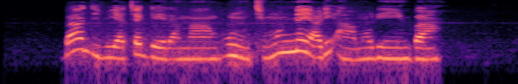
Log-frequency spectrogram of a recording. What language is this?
Ganda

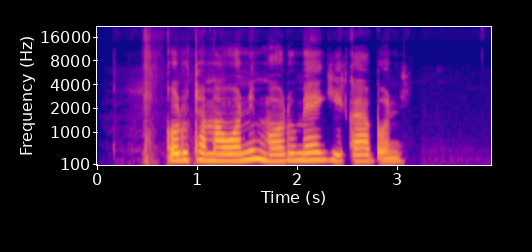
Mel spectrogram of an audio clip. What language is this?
Kikuyu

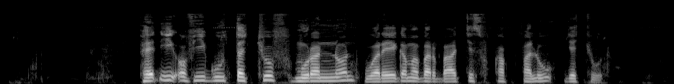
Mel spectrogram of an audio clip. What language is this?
Oromo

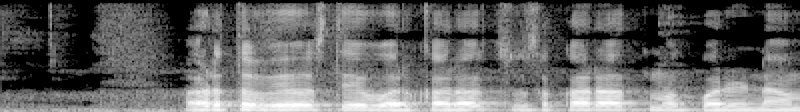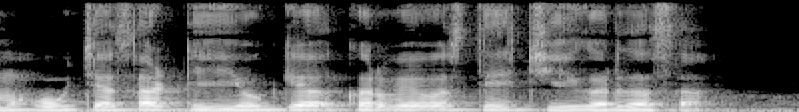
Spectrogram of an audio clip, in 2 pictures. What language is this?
Marathi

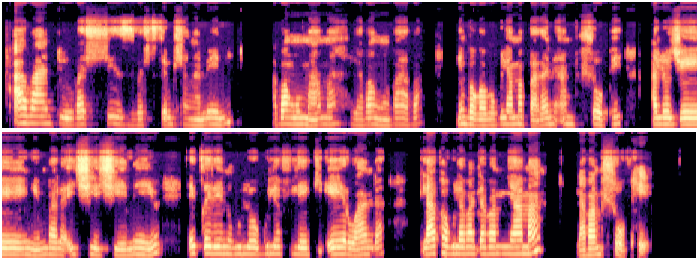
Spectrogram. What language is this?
North Ndebele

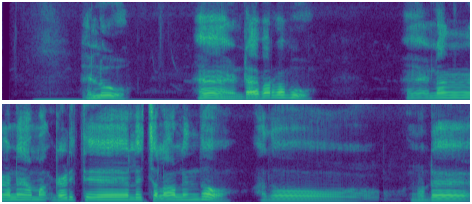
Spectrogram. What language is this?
Santali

